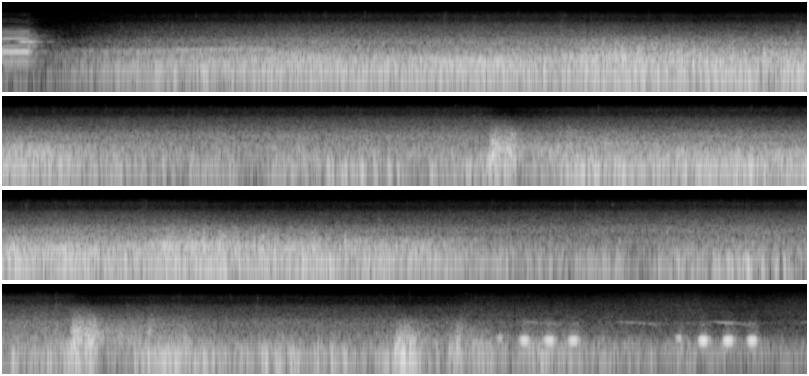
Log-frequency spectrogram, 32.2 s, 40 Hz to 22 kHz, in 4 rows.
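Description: Thunderstorm: steady rain with rolling thunder that swells and fades in slow waves, and sharp claps of thunder about 13 and 25 seconds in and again near the end.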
